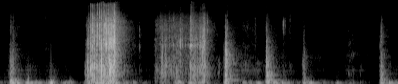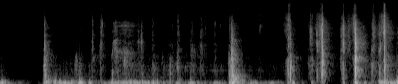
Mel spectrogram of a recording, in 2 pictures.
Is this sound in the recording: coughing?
no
